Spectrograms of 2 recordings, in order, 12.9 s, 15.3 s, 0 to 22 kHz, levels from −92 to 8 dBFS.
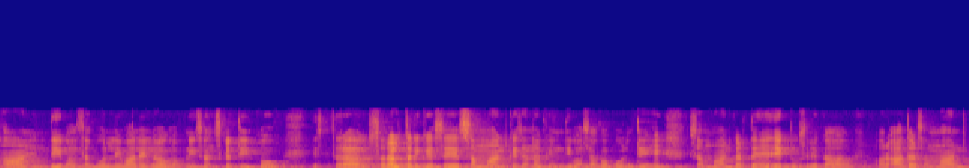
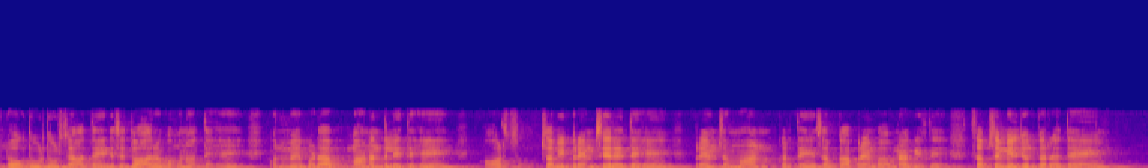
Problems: background sounds at intervals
